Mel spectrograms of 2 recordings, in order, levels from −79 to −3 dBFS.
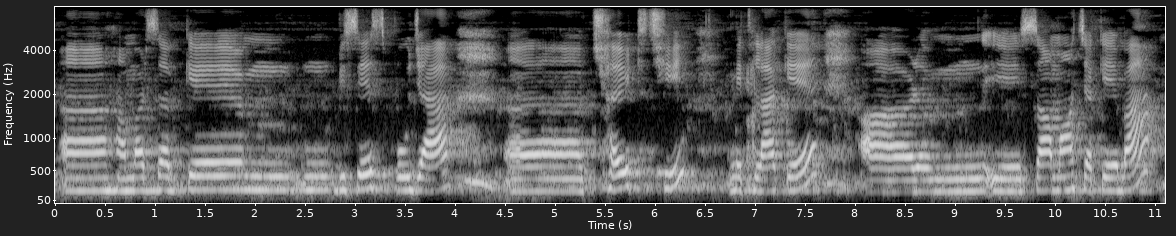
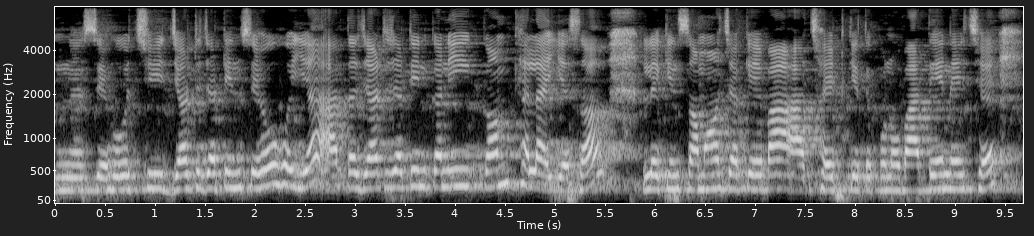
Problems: none marked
